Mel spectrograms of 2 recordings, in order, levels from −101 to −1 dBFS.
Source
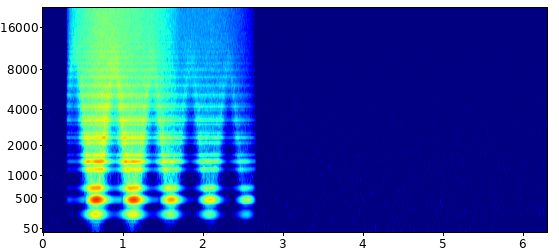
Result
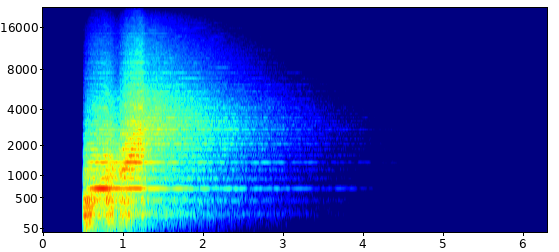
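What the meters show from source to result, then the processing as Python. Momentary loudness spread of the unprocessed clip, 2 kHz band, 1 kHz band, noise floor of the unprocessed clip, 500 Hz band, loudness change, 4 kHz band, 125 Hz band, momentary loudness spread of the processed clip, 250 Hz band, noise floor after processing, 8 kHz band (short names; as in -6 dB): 20 LU, +4.0 dB, +7.5 dB, -83 dBFS, +1.0 dB, +2.0 dB, -3.0 dB, n/a, 18 LU, +12.5 dB, under -85 dBFS, -14.0 dB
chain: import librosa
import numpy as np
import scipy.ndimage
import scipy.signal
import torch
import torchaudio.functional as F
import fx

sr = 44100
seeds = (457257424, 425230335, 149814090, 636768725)

p1 = np.r_[np.sort(x[:len(x) // 64 * 64].reshape(-1, 64), axis=1).ravel(), x[len(x) // 64 * 64:]]
p2 = p1 + fx.room_flutter(p1, sr, wall_m=5.0, rt60_s=0.44, dry=0)
p3 = fx.schmitt(p2, sr, flips_db=-20.0)
p4 = fx.rev_double_slope(p3, sr, seeds[0], early_s=0.24, late_s=2.8, knee_db=-18, drr_db=-8.5)
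p5 = fx.filter_sweep_bandpass(p4, sr, from_hz=230.0, to_hz=3000.0, start_s=0.27, end_s=1.39, q=1.5)
p6 = fx.rider(p5, sr, range_db=10, speed_s=2.0)
y = F.gain(torch.from_numpy(p6), 8.5).numpy()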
